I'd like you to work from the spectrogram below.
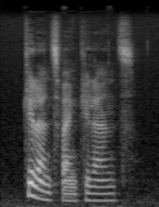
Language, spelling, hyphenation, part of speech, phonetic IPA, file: Hungarian, kilencvenkilenc, ki‧lenc‧ven‧ki‧lenc, numeral, [ˈkilɛnt͡svɛŋkilɛnt͡s], Hu-kilencvenkilenc.ogg
- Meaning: ninety-nine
